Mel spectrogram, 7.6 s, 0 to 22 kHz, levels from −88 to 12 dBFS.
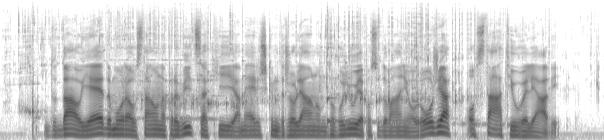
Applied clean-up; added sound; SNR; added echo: none; Liquid; 17 dB; none.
